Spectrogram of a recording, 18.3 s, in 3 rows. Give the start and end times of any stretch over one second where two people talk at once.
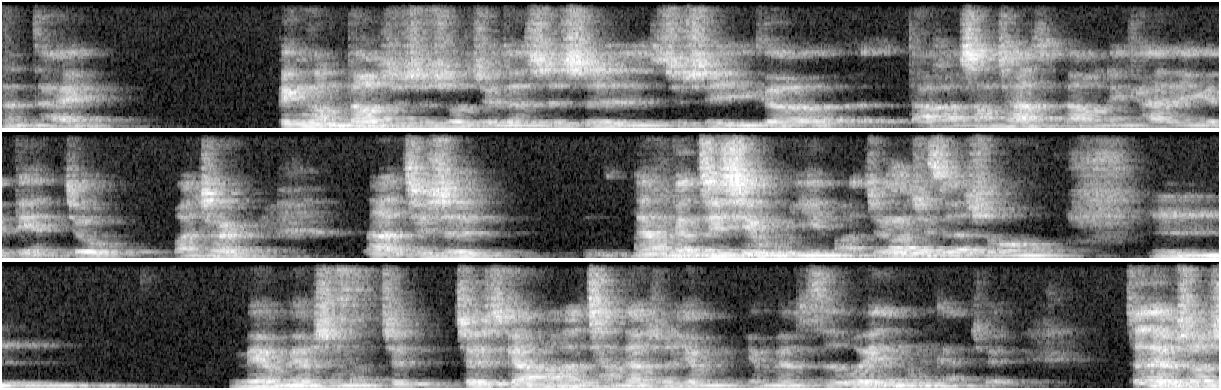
none

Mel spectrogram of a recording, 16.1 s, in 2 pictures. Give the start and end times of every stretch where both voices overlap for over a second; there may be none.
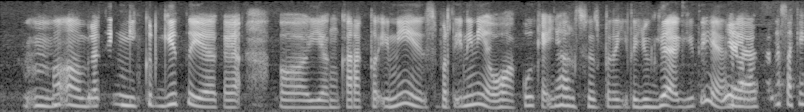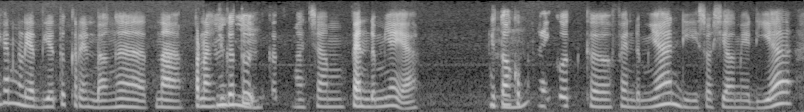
none

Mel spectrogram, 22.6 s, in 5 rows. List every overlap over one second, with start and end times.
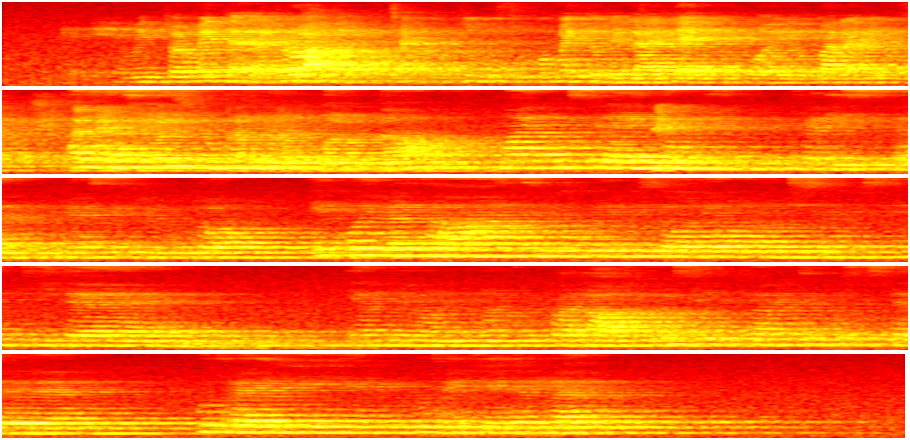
4.9-6.6

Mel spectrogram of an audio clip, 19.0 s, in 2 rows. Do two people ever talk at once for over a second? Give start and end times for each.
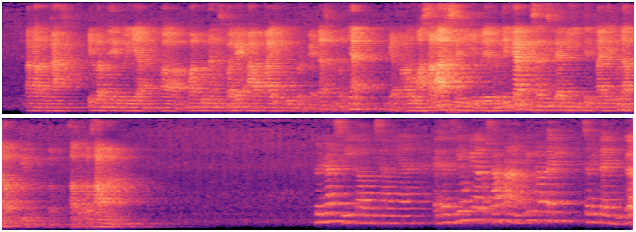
none

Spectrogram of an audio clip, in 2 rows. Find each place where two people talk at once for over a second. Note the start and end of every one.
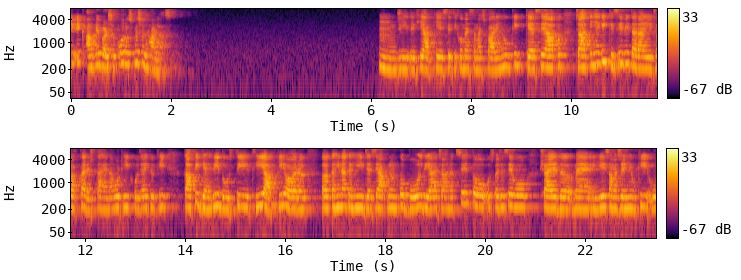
none

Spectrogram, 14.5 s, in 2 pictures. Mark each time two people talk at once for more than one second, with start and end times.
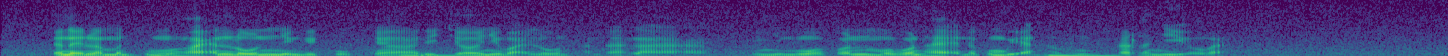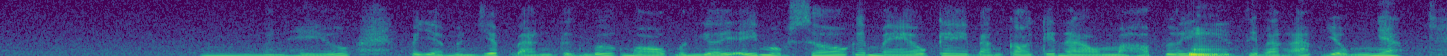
none

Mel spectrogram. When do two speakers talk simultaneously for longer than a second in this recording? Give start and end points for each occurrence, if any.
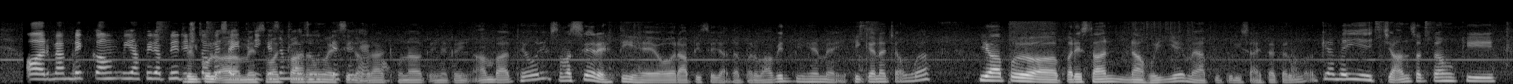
1.8-3.9

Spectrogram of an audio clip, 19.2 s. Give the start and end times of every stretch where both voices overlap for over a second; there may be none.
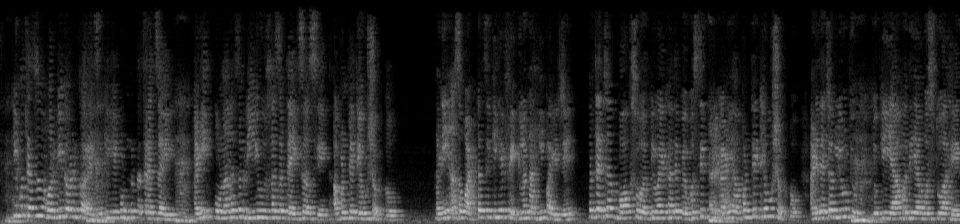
none

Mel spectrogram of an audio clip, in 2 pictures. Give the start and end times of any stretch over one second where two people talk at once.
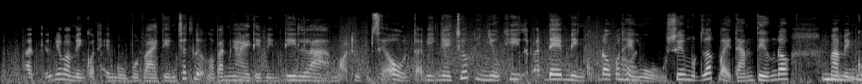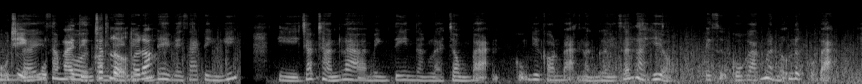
8.3-10.2

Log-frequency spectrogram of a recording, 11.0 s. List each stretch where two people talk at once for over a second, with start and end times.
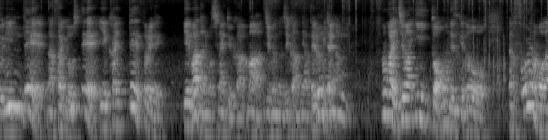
none

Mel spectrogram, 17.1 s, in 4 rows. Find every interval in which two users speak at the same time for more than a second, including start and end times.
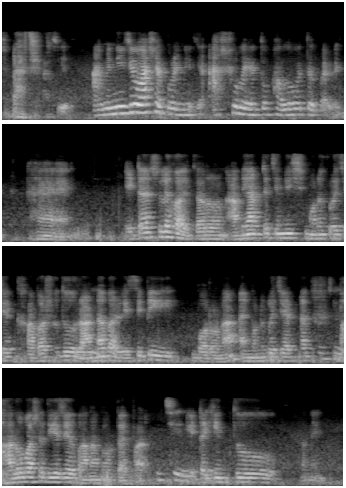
none

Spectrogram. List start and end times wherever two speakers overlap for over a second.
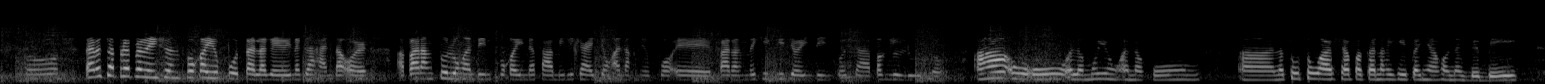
none

